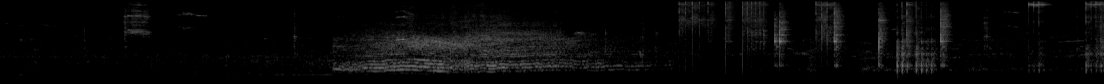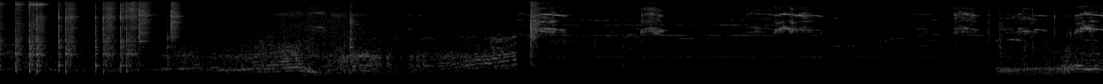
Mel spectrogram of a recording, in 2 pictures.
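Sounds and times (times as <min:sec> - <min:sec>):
metallic clicks and clinks: 0:06.8 - 0:12.9.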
